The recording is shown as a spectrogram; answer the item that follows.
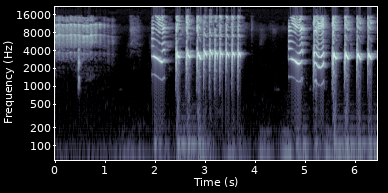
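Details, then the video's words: Grey-cheeked bulbul in full song, used as training audio for caged birds: loud, sharp, piercing notes repeated rapidly in two runs of about eight, each opened by a quick swooping slurred whistle, over a faint low hum. "Masteran Cucak Jenggot Gacorr Mbeset Ngepik Tajam"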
